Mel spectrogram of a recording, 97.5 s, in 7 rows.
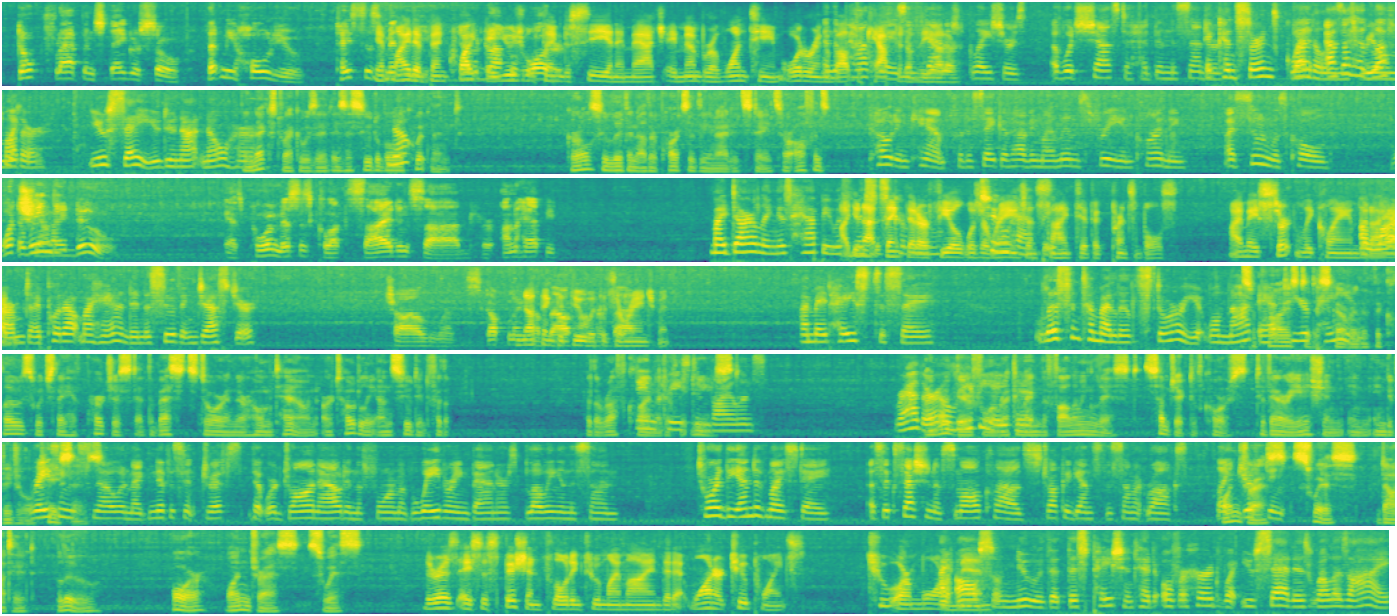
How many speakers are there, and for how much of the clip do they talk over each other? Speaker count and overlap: five, about 18%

